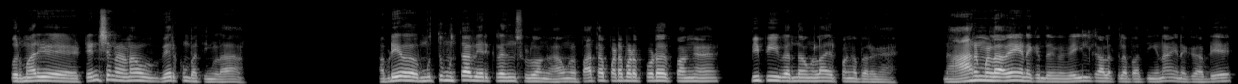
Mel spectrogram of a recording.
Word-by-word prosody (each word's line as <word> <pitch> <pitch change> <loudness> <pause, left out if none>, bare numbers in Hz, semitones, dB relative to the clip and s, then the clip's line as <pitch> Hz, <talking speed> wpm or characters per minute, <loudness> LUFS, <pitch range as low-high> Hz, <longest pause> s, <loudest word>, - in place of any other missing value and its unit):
ஒரு 150 - +1
மாரி 175 +2 +4 0.4
டென்ஷன் 200 +3 +1
ஆனா 180 +1 +1 0.3
வேர்க்கும் 170 -1 -2
பார்த்தீங்களா? 125 -2 -5 1.5
அப்பிடியே 170 +8 +3 0.2
முத்து 175 +4 -4
முத்தா 195 +2 +3
வேர்க்கிறதுன்னு 165 -1 0
சொல்வாங்க. 145 -2 -1
அவுங்களப் 135 0 -4
பார்த்தா 160 +4 -1
படபடப்போட 170 0 +1
இருப்பாங்க. 155 0 -2 0.5
பிபி 190 0 0
வந்தவங்கல்லாம் 160 0 0
இருப்பாங்க 145 -2 -5
பாருங்க. 120 -2 -6 0.7
நார்மலாவே 180 +5 +5
எனக்கு 155 -3 -2
இந்த 140 - -3 0.2
வெயில் 160 +2 -2
காலத்தில 140 -2 -3
பார்த்தீங்கன்னா, 135 +4 -6
எனக்கு 130 -2 -7
அப்படியே 135 +6 -4
155 Hz, 130 wpm, -22 LUFS, 140-170 Hz, 1.5 s, நார்மலாவே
